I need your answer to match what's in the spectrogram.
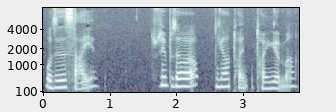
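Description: A woman's voice: mid-range voice, fairly quick, creaky, warm tone, no room sound. A young woman with a Taiwanese Mandarin accent, telling stories in a chatty, self-mocking way as a podcast host. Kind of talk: casual storytelling monologue.

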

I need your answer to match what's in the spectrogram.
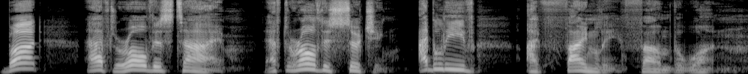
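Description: A man's voice: a little high, very animated, takes it slowly, no room sound, studio quality, pitched above the performer's own voice, exaggerated voice. A man voicing a proud, self-satisfied male king of the spirits in a told story, speaking grandly. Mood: grandly boastful.

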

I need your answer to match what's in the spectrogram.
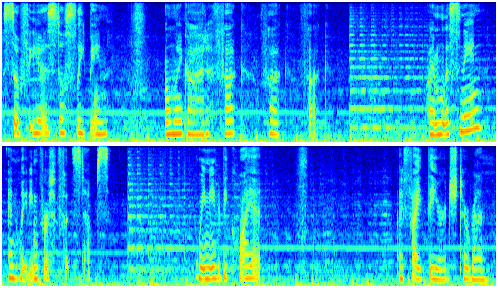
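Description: Slow, gravelly-voiced shaken woman. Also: a little high, fairly even intonation. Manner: halting, shaken, hushed. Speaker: eyewitness interviewee. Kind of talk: reading a personal journal aloud, then interview. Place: her home TV room. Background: music.

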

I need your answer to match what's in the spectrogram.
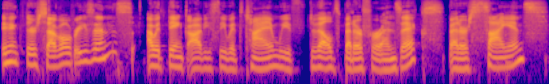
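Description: A woman's voice: low-pitched, lively intonation, normal speed, a bit bright, no room sound. A woman co-hosting a true crime podcast in a conversational style. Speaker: podcast co-host.

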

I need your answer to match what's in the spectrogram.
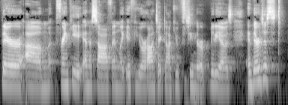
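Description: A French Canadian journalist and author from Quebec, a native French speaker, talks as an interview guest in a chatty, quick manner, filling her sentences with "like." Her voice is lowish, pushed, and bright, with fairly even intonation.

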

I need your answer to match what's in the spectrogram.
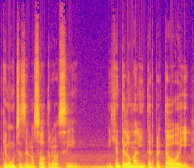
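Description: A man's voice: on the low side, level tone, a little slow, creaky, mellow. A man, a pastor, reading scripture aloud and then musing on it in a reflective sermon, with frequent restarts.

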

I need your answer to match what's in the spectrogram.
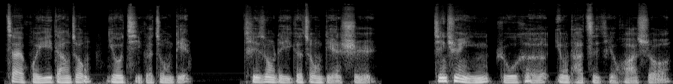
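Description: A man with a Taiwanese Mandarin accent speaking as a public radio host, presenting books in a measured, expressive way. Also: low-pitched, husky, no room sound, soft background music. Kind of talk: public radio host book talk, reading excerpts aloud. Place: radio studio.

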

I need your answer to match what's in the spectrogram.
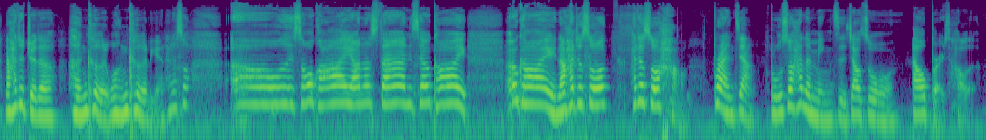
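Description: A woman's voice: sits high, moderate pace. A woman with a Taiwanese Mandarin accent, chatting as a podcast co-host and telling sales stories, laughing often and acting out the people she quotes. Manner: animated, laughs often, acts out quoted callers. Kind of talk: casual chat, storytelling.

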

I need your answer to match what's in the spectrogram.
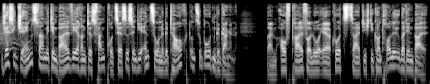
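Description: Guy with a lowish voice narrating a sports doc, dramatic pauses, dead dry studio sound. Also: darkish tone, no echo. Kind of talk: scripted documentary narration. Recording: dry close studio voice-over.

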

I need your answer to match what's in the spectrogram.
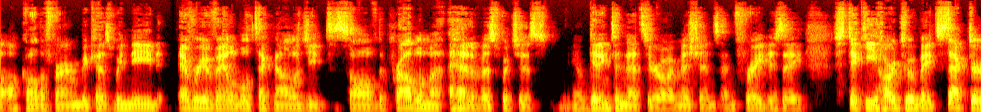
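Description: A man hosting a podcast interview, friendly and conversational. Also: medium pitch. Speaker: podcast host.

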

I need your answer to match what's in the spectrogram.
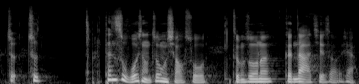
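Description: Male podcast host, Taiwanese accent, very fast talker, loose colloquial storytelling with some crude slang. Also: medium pitch, animated. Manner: colloquial, mildly crude, repeats phrases for emphasis. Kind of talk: casual chat, storytelling.

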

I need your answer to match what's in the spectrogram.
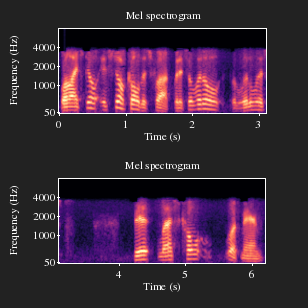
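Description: A man's voice: medium pitch, expressive, normal speed, dry recording. A man hosting a podcast, talking jokily over the phone and laughing easily. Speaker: podcast host. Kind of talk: casual chat. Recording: tinny phone line.

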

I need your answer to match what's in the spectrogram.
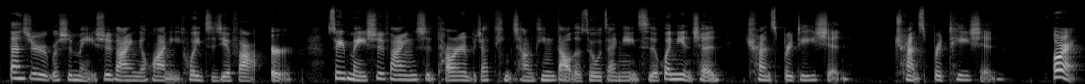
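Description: A woman's voice: medium pitch, vocal fry, a bit bright. A young woman with a Taiwanese Mandarin accent hosting a bilingual English lesson podcast, chatty and spelling words out letter by letter.

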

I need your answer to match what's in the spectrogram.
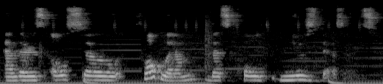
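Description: A woman with a Belarusian accent giving explanatory answers as an interview guest, phrasing things in a measured, deliberate way. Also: mid-range voice, fairly even intonation, darkish tone, soft background music. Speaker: interview guest, startup founder.

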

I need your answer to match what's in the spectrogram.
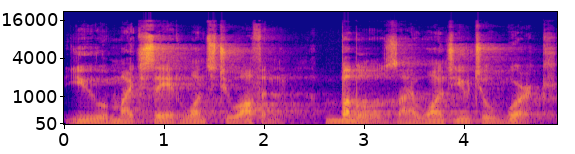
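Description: A man voicing a grand, stern male desert Jinn in a storybook, speaking slowly and weightily in an admonishing way. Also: a bass voice, mellow, pitched below the performer's own voice, full character voice. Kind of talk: storybook character voice. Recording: roomy echo with long reverb.

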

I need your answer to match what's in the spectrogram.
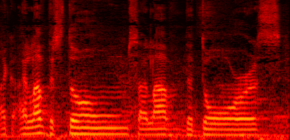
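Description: A man in his forties from Finland, who grew up in Sweden, appears as a guest artist in an interview, speaking casually with frequent fillers. His voice is medium-pitched and level, and he talks slowly with music underneath.

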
